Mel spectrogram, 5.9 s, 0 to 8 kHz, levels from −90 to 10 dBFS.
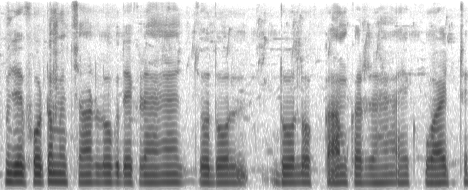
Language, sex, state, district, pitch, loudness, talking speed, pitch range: Hindi, male, Bihar, West Champaran, 125 Hz, -19 LUFS, 205 wpm, 125-130 Hz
